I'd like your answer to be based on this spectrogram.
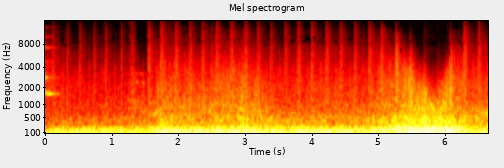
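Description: Warship turrets firing in a naval video game aboard the French battleship Bourgogne, with a deep rolling boom and rumble that swells and lingers over several seconds of steady low battle noise.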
